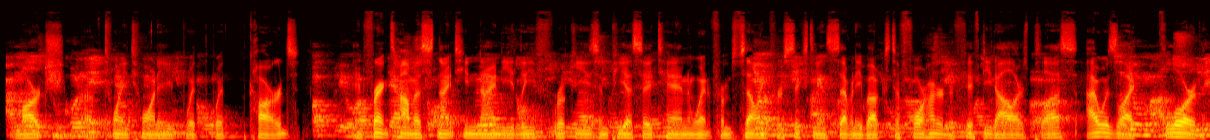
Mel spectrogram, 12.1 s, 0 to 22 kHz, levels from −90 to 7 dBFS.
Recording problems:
voice in the background; loud; throughout; 6 dB below the speech

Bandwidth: 15.5 kHz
